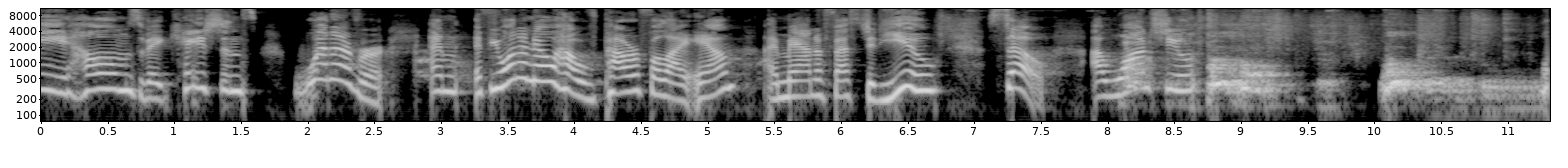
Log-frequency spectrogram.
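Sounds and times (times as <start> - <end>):
speech: 0.2 - 11.0
dog barking and yelping: 8.7 - 11.3.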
